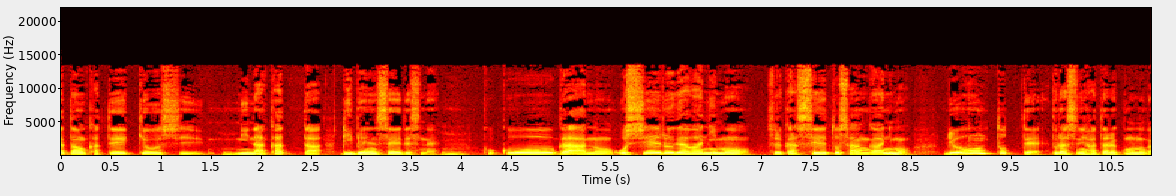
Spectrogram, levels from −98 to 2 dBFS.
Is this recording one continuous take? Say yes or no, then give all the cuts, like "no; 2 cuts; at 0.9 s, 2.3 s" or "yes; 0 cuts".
no; 1 cut; at 2.7 s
